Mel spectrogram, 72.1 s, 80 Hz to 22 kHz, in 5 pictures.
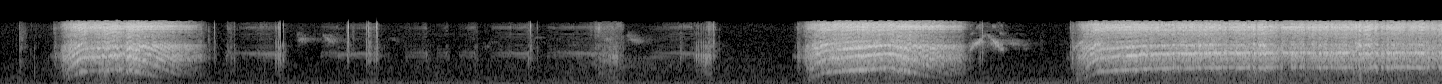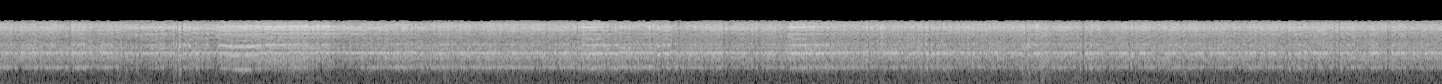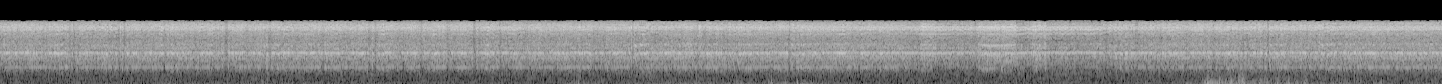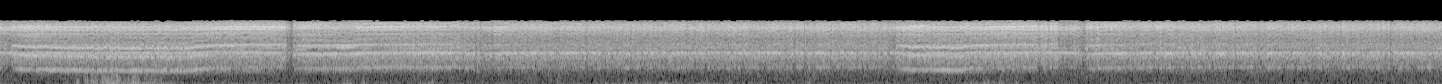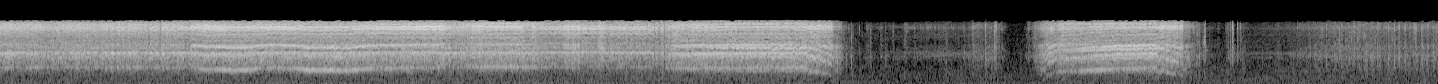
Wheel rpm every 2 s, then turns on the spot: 60, 0, 0, 0, 70, 90, 230, 230, 230, 230, 230, 230, 230, 230, 230, 240, 230, 230, 230, 230, 230, 230, 210, 220, 230, 230, 220, 230, 230, 230, 220, 230, 210, 20, 110, 20.
66-68 70-72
